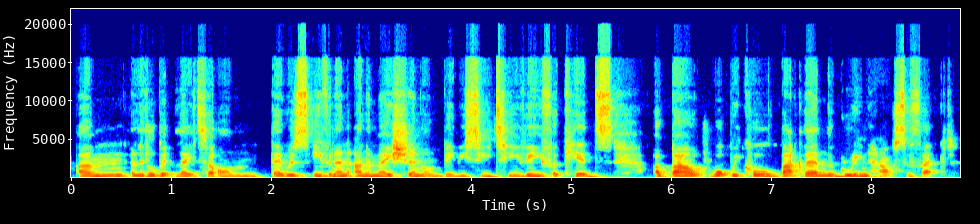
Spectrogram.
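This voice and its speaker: A woman's voice: fairly low pitch, normal speed. A woman from Britain, a poet and scholar, telling her story fluently and reflectively on a video call panel.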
